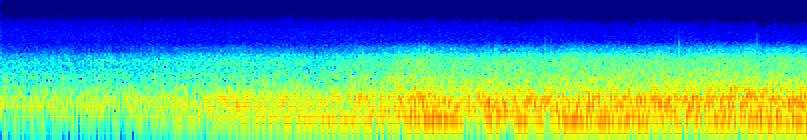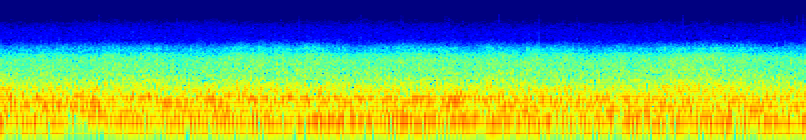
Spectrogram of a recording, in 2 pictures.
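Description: Steady drone of piston-engined propeller aircraft, growing louder over the first four seconds and then holding level.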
